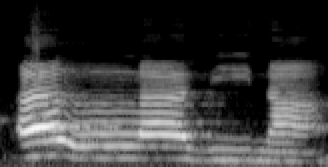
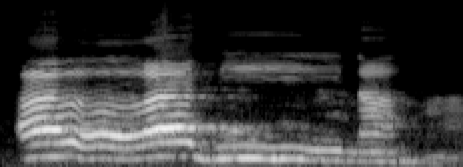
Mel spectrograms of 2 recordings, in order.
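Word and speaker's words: الذين: Jangan dibaca alladzina. Nah itu gak panjang namanya. Jadi cara memanjangkan itu kita harus paham. Kadang ada yang paham panjang tapi membacanya gak pandai. Nah, gitu cara alladzinaah ya.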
